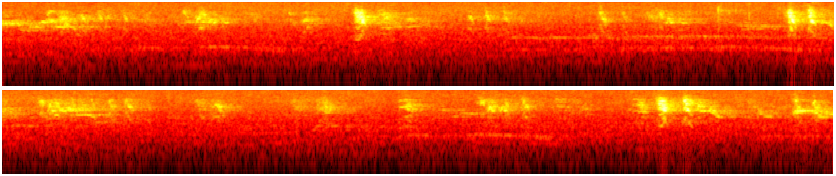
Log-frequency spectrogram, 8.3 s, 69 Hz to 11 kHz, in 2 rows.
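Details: Brown-throated sunbird (Anthreptes malacensis) in Ubon Ratchathani, Thailand, 2 January 2021, giving sharp, high chips at irregular intervals, a few seconds apart, over a constant hiss of insects or distant birds.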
